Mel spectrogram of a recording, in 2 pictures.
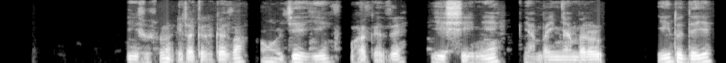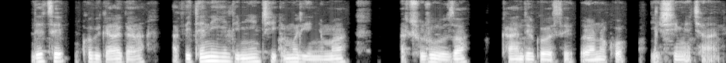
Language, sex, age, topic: Kinyarwanda, male, 25-35, finance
